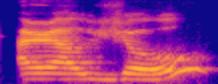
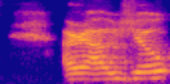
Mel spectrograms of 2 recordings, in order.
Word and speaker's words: Araujo: And today I'm here with Michelle Araujo. Am I right in pronouncing Yes, your surname? All right. Araujo, all the way from London.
